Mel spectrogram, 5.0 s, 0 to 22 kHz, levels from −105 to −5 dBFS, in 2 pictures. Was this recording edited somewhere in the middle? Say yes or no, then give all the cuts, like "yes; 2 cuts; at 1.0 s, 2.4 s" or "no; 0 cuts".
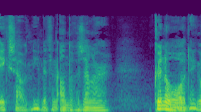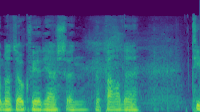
no; 0 cuts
